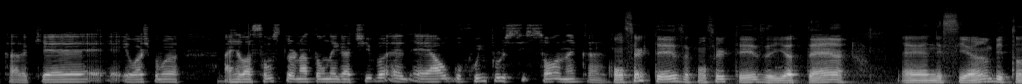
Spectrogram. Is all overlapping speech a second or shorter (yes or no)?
yes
